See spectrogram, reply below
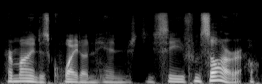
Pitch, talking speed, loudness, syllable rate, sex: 115 Hz, 205 wpm, -19 LUFS, 5.9 syllables/s, male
